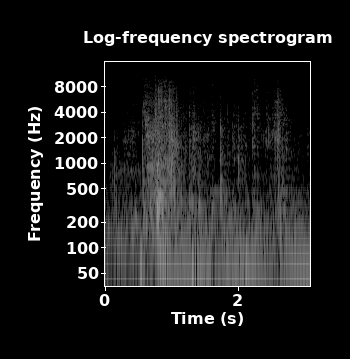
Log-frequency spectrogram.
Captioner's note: clattering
